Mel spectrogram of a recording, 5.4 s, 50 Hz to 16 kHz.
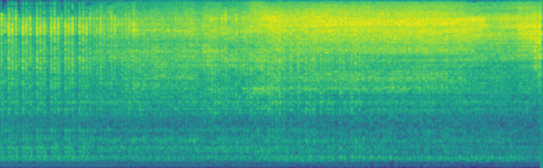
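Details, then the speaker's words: Cool Breeze 16" oscillating desk fan EB24616 motor: hum with a loose, uneven rattle and rising hiss, much quieter when pressure holds the shaft against the bearing; severely worn motor bearings. "see if I if I apply a pressure to it to keep it up against the bearing it's it's much quieter so unfortunately this is a bearings problem and it's pretty severe"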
